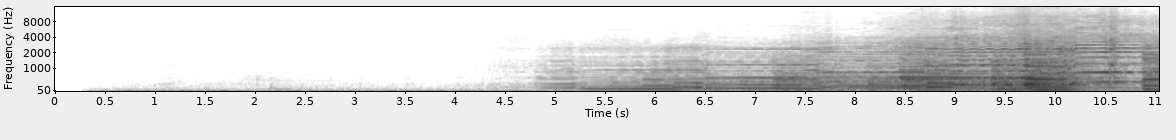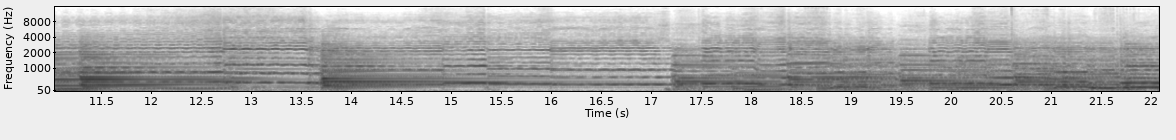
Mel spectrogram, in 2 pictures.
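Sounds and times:
cello sonata allegro movement: 0:04.4 - 0:22.0.

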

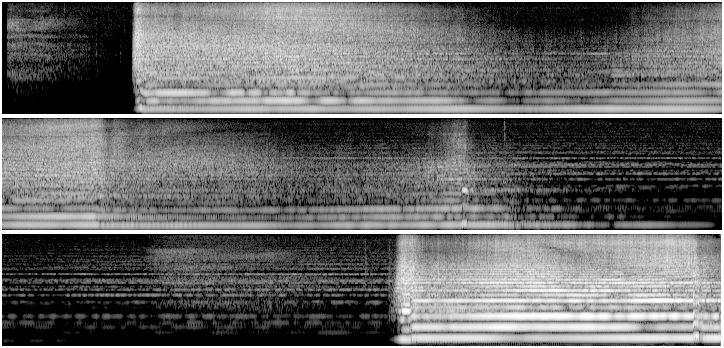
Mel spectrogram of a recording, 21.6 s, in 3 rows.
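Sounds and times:
shakuhachi: 0:01.3 - 0:14.6, 0:18.3 - 0:21.5.

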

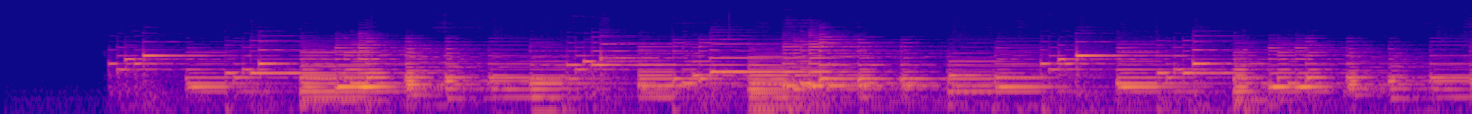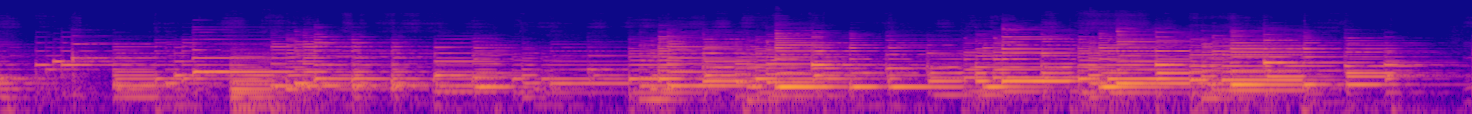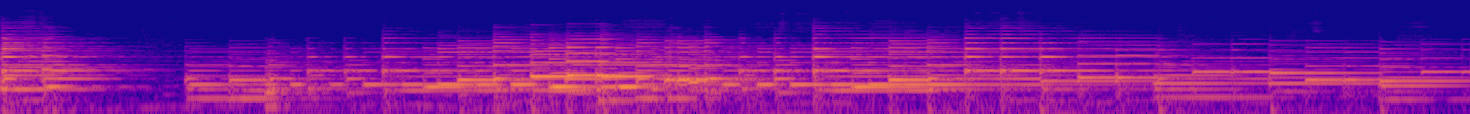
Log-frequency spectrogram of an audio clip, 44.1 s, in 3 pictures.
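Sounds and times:
piano sonata scherzo: 0:00.5 - 0:44.1.

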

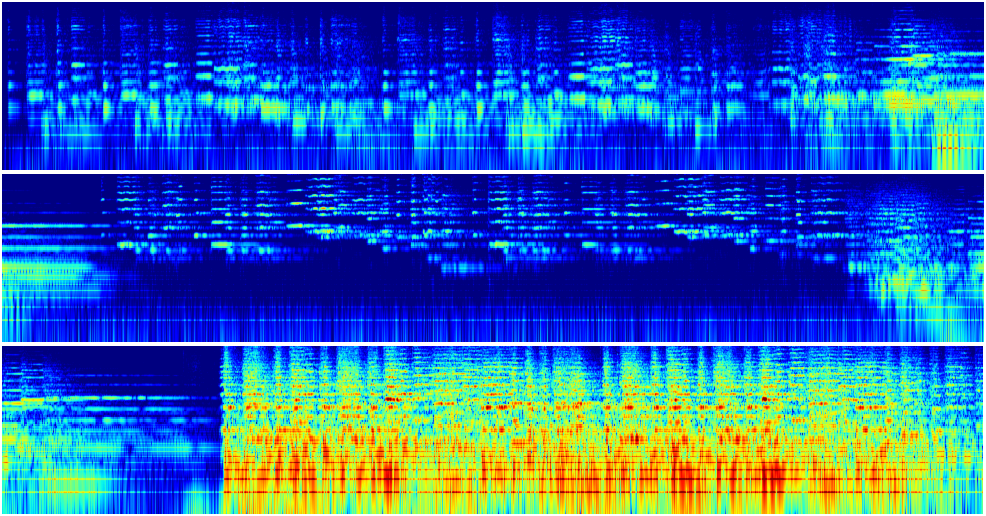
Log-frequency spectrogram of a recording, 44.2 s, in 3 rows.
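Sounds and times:
violin concerto in D rondo: 0:00.0 - 0:44.1.

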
